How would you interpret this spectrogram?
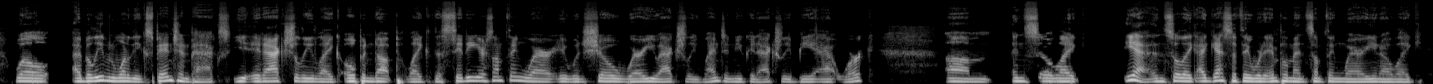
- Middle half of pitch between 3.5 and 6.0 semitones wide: No, average, 3.0 semitones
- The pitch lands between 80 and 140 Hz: Yes, low, 135 Hz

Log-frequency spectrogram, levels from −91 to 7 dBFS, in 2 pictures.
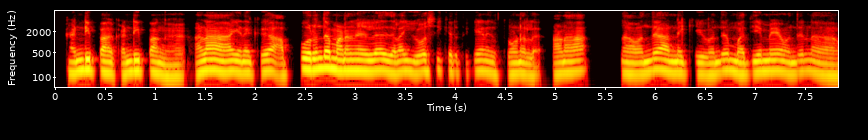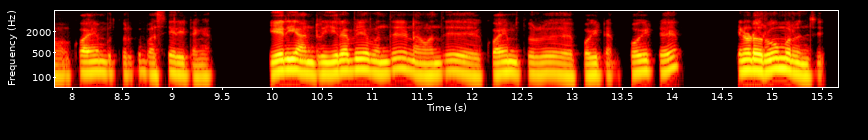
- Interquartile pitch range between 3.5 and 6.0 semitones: No, average, 2.7 semitones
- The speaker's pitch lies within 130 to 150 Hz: Yes, medium, 140 Hz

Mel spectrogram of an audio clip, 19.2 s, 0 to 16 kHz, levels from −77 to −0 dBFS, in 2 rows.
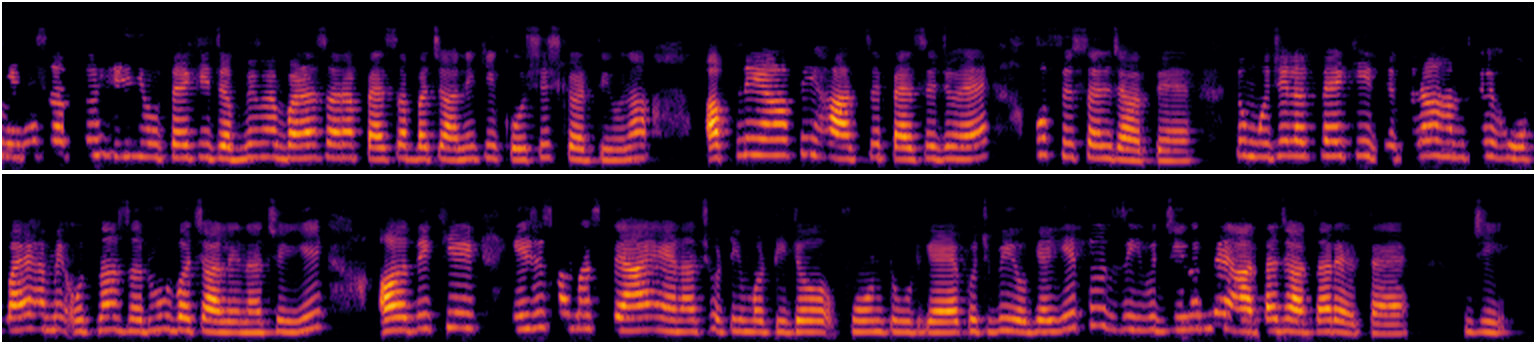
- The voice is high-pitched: Yes, very high, 270 Hz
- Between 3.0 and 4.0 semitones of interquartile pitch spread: Yes, average, 3.5 semitones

